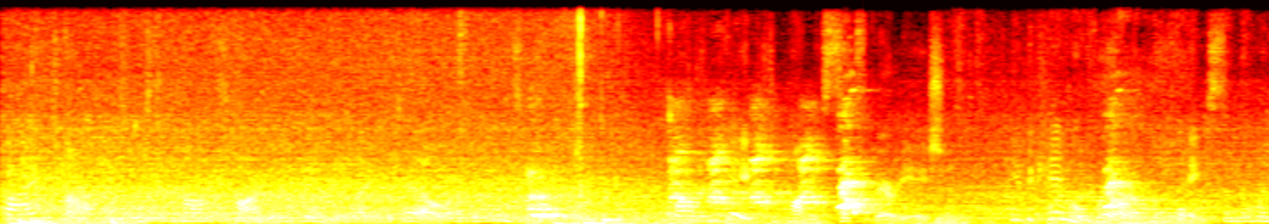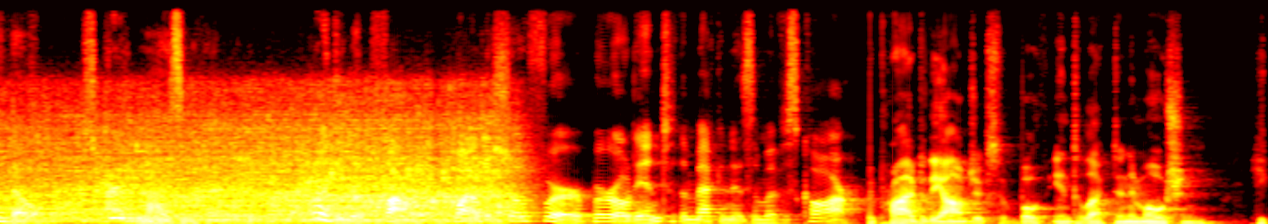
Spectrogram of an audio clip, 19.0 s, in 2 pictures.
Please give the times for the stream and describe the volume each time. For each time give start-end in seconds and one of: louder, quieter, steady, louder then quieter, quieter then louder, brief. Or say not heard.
0.0-13.5 quieter then louder.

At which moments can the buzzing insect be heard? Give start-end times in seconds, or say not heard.
0.0-9.0.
